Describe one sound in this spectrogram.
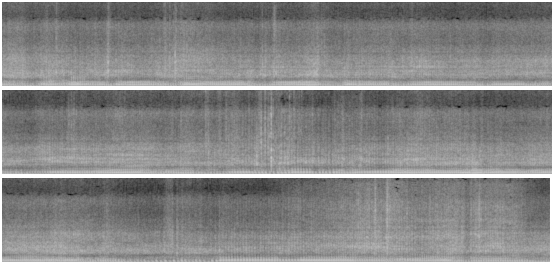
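A dirt bike engine revs and roars up close, rising and falling with the throttle.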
